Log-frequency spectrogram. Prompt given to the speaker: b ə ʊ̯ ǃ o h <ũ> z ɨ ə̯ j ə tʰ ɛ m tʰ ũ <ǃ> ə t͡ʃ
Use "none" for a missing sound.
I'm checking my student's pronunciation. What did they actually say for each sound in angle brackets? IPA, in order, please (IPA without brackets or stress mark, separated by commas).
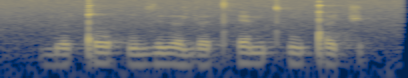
ũ, ǃ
